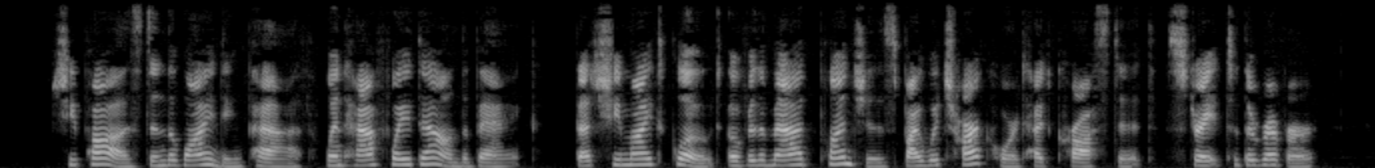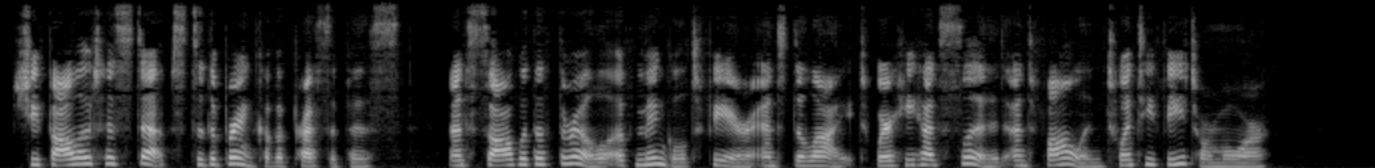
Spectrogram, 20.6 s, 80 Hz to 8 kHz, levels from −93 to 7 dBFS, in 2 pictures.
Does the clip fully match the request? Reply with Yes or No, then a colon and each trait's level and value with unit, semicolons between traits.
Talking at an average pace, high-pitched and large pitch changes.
Yes: average, 175 wpm; high, 235 Hz; wide, 6.1 semitones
